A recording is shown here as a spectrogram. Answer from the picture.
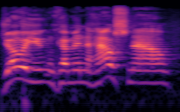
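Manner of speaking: high call across the yard. Real, not acted. Father calling his son into the house, calling out. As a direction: call him in from outside.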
